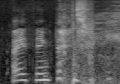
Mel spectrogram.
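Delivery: gleeful yelp; excited shout. Real, not acted. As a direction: shout it out laughing. Jokingly volunteering as the sharp woman.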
